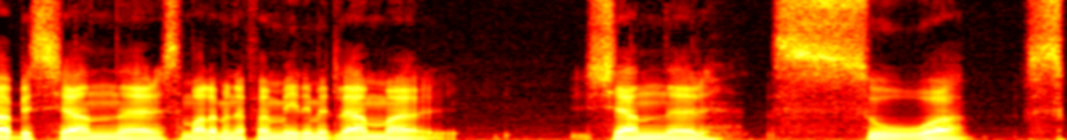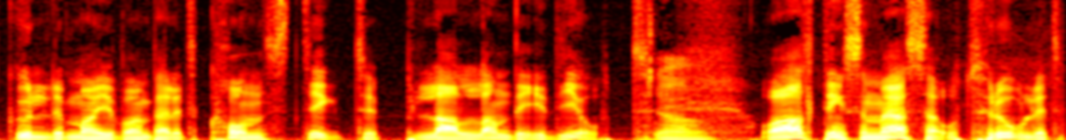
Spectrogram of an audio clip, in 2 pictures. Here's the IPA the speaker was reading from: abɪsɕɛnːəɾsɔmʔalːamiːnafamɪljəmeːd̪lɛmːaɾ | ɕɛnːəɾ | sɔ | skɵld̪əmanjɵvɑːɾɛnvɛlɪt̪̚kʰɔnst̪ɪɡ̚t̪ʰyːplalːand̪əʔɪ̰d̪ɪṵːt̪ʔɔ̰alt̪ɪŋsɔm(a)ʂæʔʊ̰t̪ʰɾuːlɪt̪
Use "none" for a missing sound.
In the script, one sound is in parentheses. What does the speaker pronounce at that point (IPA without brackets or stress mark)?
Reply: æ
